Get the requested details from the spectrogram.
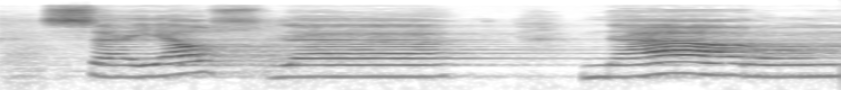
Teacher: سیصلا، سین سواد فرق کرنا ہے، اس میں سواد کو تھوڑا موٹا پڑھنا ہے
